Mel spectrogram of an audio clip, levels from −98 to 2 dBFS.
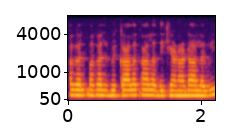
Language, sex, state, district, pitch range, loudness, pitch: Garhwali, female, Uttarakhand, Tehri Garhwal, 180-190 Hz, -14 LUFS, 185 Hz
